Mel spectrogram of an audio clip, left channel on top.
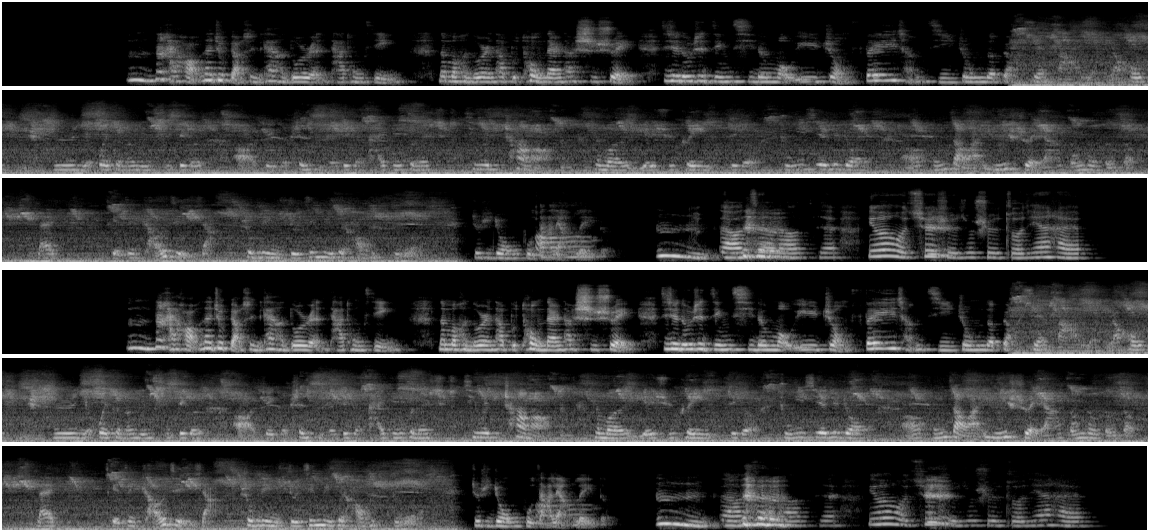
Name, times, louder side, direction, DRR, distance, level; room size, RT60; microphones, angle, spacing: voice 1, 1.2-20.2 20.5-22.8 23.3-23.5 24.0-27.1 27.6-28.9 29.5-30.8 32.1-32.4, right 4 dB, 35° right, 9 dB, 0.3 m, -24 dB
sound 1, 10.1-27.5, right 1 dB, 85° right, 0.8 m, -28 dB
voice 2, 28.3-28.9 30.1-33.7, left 6 dB, 70° left, 11 dB, 0.3 m, -28 dB
2.5 x 2.1 x 3.4 m, 0.33 s
head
